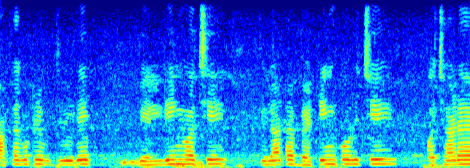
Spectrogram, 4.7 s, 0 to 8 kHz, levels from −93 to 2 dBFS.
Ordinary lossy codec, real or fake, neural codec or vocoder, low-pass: none; real; none; none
